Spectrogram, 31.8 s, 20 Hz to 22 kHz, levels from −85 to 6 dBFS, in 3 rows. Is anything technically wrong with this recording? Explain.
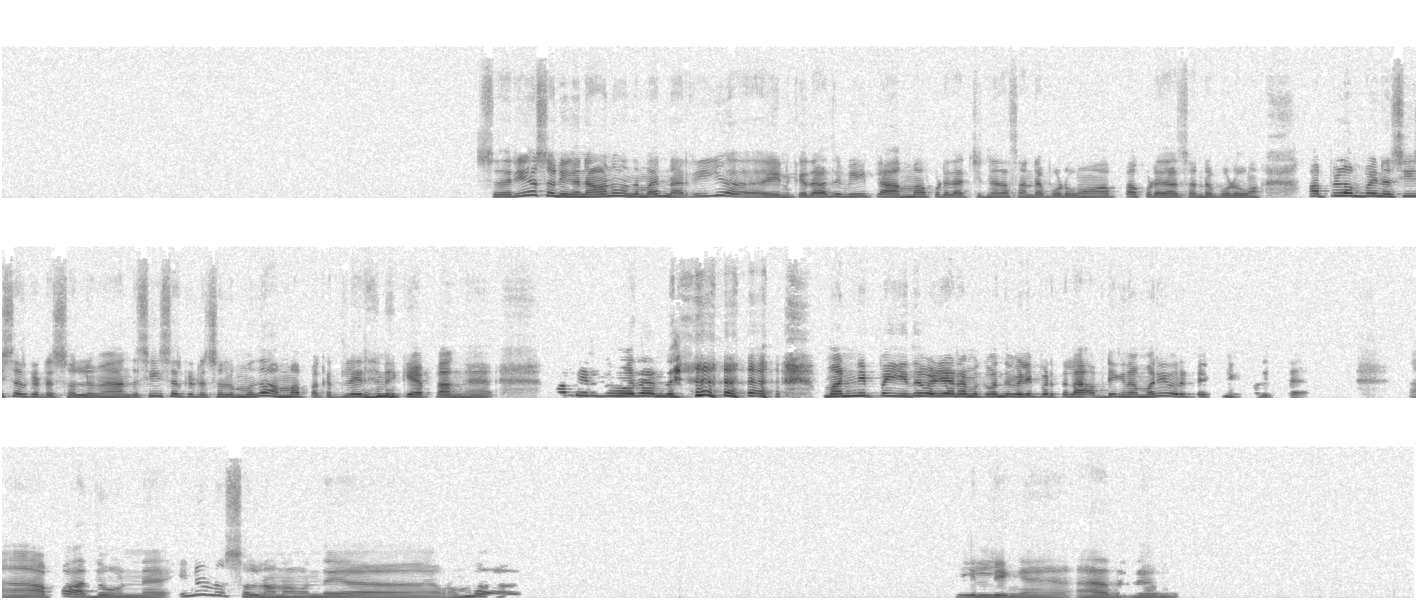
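Yes. Throughout the speech, the audio runs at low bit depth with dither, around 9 bits. Dither was added before each sample was rounded to so few levels, turning the quantisation error into steady white noise. The result is a constant, even hiss, roughly 30 dB below the speech, without any distortion.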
